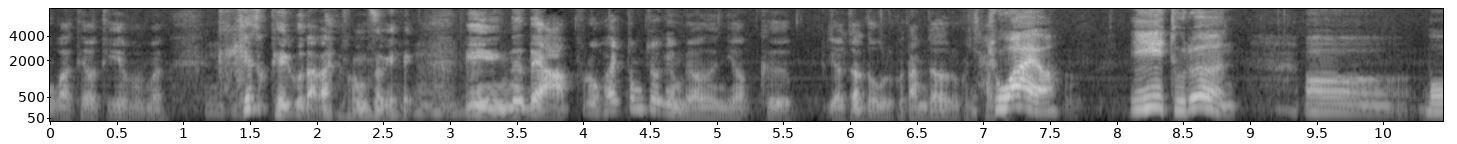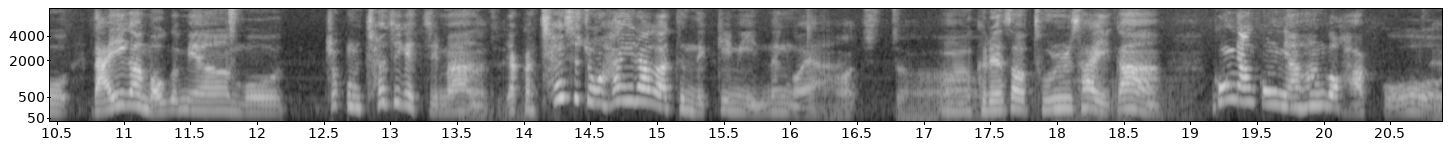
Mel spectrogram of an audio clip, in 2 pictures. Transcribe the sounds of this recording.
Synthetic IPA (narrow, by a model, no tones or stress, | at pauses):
ŋɡʌkatʰejoʌtʰʌkʰebomjʌn | ke̞sʰok̚t͈eɾiɡona̰ɣajopaŋs̬ʰoɡeiinːɯnde̞a̰pʰɯɾoɸwaɭt͈oŋt͡ɕ͈ʌɡinmjʌnɯɲʌ̰kɯ | jʌd͡ʑadoɡɯɾkʰonamd͡ʑadoɯɾɭkʰot͡ɕat͡ɕoajo | ituɾɯn | ʌ | mwʌnaiɡamʌɡɯmjʌnmwʌ | t͡ɕ͈ok͈ɯmt͡ɕʰʌd͡ʑiɡe̞t̚t͡ɕ͈imanjak̚k͈ant͡ɕʰeɭsʰud͡ʑoŋɦaiɾaɡatʰɯnːɯk͈imiːnːɯnɡʌja̰at͡ɕi̥nt͡ɕ͈a̰ɯkɯɾe̞sʰʌtuɭsʰaiɡak͈oŋɲaŋk͈oŋɲaŋɦanɡʌk͈ak̚k͈o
